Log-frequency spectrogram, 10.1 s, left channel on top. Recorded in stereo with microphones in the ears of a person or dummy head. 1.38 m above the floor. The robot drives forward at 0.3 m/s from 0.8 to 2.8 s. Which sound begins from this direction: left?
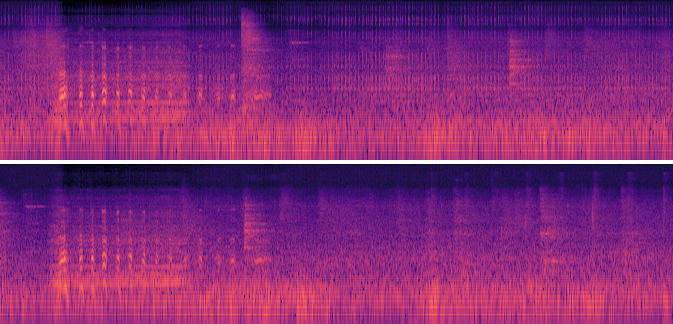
Laughter, at 0.9 s.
